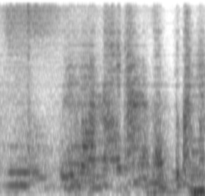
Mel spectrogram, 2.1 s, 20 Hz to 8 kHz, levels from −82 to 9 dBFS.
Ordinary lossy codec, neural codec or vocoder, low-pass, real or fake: none; codec, 44.1 kHz, 0.9 kbps, DAC; 7.2 kHz; fake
